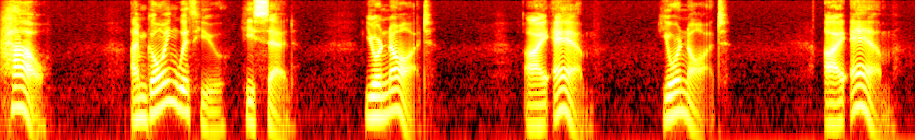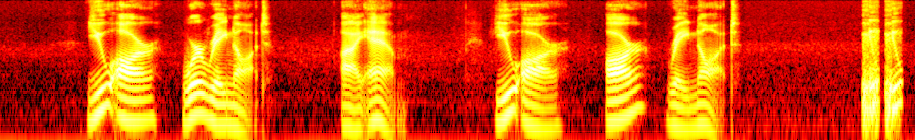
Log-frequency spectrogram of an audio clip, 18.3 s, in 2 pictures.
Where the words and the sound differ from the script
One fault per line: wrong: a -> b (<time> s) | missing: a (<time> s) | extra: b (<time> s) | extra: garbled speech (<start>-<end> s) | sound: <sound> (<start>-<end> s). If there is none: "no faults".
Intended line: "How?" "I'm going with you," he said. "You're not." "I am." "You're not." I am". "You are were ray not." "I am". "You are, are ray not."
sound: laugh (17.8-18.2 s)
